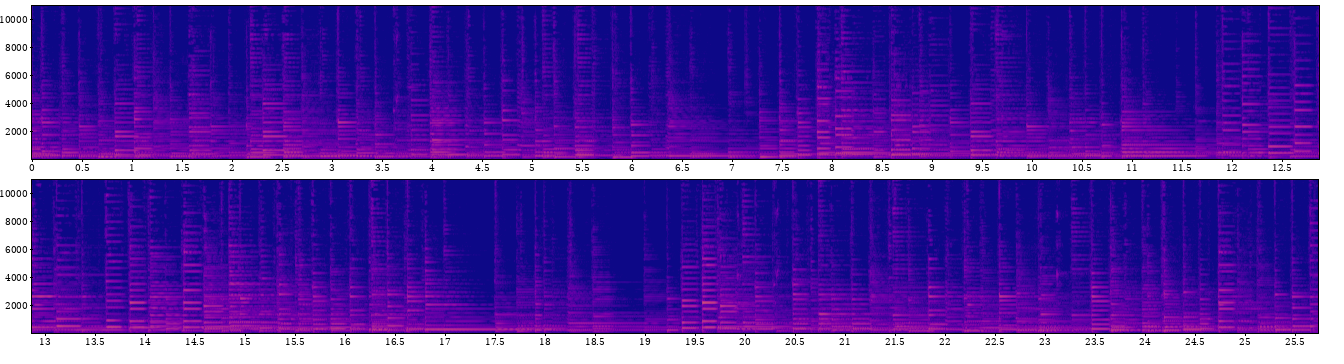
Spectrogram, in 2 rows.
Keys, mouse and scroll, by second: 0.3 3, 0.5 click, 1.1 shift+middle click, 1.9 shift+click, 2.3 scroll down 2, 2.5-6.6 shift+middle drag, 6.6 shift+click, 7.1 shift+middle click, 7.7 shift+click, 8.1-9.7 shift+middle drag, 9.7-10.4 scroll up 2, 10.4 shift+click, 10.8 shift+click, 11.7 shift+click, 12.3-13.9 middle drag, 13.9 shift+click, 14.3 shift+click, 15.0 shift+click, 15.5 shift+middle click, 16.0 shift+click, 16.7-17.4 scroll down 1, 17.6-18.7 middle drag, 18.7 shift+click, 19.1-20.8 middle drag, 21.1 scroll down 2, 21.4 shift+middle click, 22.7 shift+middle click, 23.0-24.3 shift+scroll up 4, 23.2 middle click, 23.7 ctrl+s, 24.3 shift+middle click, 24.5-24.9 shift+scroll up 2, 24.9 middle click, 25.2-25.7 scroll up 1.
